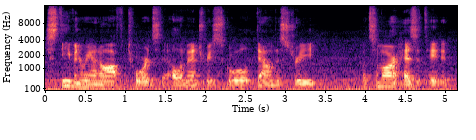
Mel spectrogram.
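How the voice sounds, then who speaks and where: A man reading a children's book aloud with measured, deliberate phrasing. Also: fairly low pitch, lively intonation, poor audio. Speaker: guest storybook reader. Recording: music behind the voice.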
